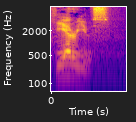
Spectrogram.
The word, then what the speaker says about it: hieros: H-I-E-R-O-S. Hierus. This is how you pronounce it.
